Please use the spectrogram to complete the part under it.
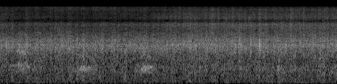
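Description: Water from a solar-powered motor pump gushes into dry farm fields under midday heat, a steady broad splashing rush, close and continuous with no voices.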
